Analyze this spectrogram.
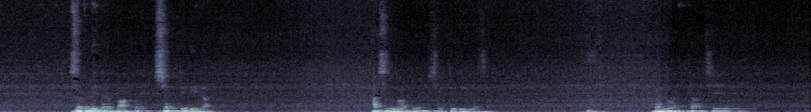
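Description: A man speaks calmly and slowly into a microphone, close by.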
